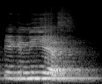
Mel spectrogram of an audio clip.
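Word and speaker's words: igneous: तीसरा हमारा अपवाद है इग्नियस, इसमें इग्नियस में जी के बाद एन आया है और यहाँ पर जी साइलेंट नहीं है।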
